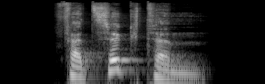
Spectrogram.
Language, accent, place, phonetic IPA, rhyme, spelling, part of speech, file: German, Germany, Berlin, [fɛɐ̯ˈt͡sʏktəm], -ʏktəm, verzücktem, adjective, De-verzücktem.ogg
- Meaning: strong dative masculine/neuter singular of verzückt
